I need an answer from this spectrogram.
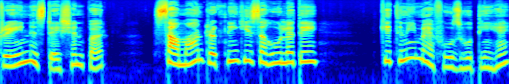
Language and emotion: Urdu, fearful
